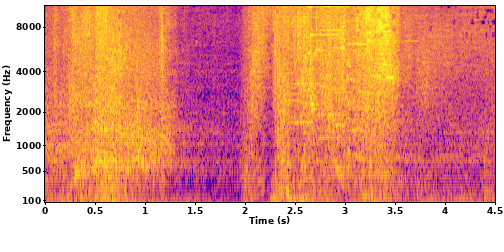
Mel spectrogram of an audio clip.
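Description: Video game spell effects whoosh and crackle in short bursts.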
